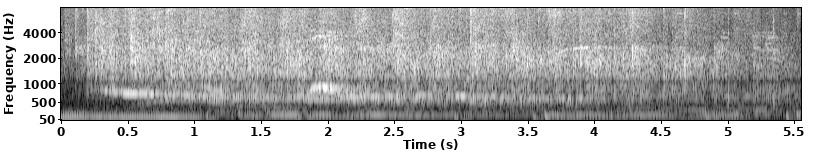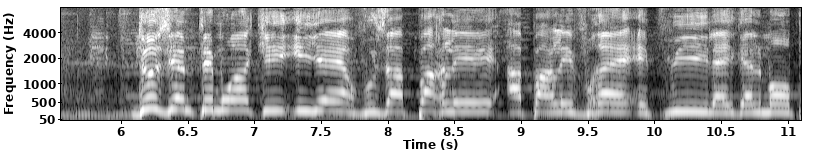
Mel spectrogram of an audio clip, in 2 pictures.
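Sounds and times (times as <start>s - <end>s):
audience applause greeting a guest called to the stage: 0.0s - 6.1s
speech: 6.1s - 11.0s.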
